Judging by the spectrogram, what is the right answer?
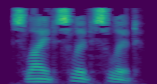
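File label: "slide slid slid", English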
